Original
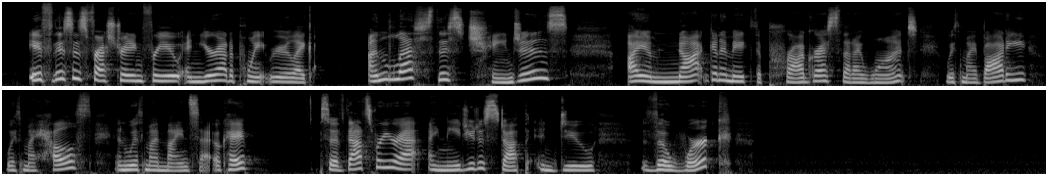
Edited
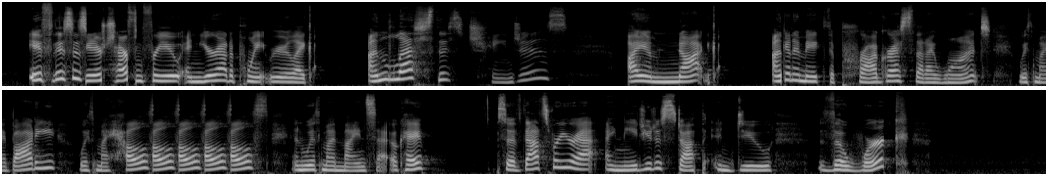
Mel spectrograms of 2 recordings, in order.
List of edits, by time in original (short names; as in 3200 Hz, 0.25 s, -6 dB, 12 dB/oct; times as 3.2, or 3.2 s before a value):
0.84–1.34 reverse
3.02–3.75 copy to 7.06
4.31–6.32 dip -14 dB, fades 0.15 s
10.96–11.22 loop, 5 plays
